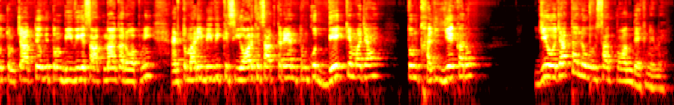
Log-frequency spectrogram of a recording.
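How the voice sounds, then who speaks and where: A young man from India lectures his viewers in a casual, blunt way, slipping English phrases into his talk. His voice sits a little high. The room around him gives off a clear echo. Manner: blunt, preachy, talks straight at the viewer, mixing in English. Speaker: men's health creator. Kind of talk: casual advice vlog. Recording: roomy echo.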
